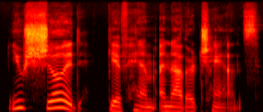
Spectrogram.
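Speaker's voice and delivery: emphatic, weighty "should"; stress on SHOULD. Shown as a demonstration. Teacher showing obligation, strong stress on "should". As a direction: lean hard on "should". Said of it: "emphasize certainty, possibility, or obligation".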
